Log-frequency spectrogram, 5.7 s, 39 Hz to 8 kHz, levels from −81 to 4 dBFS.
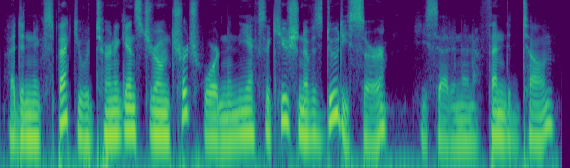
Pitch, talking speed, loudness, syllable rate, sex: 115 Hz, 240 wpm, -18 LUFS, 6.4 syllables/s, male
